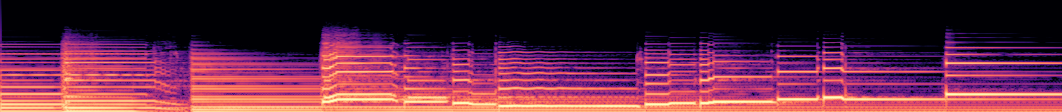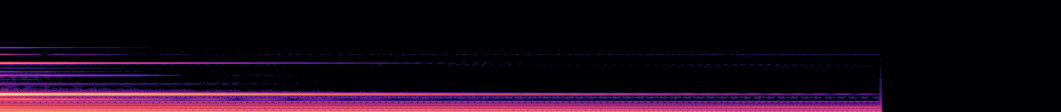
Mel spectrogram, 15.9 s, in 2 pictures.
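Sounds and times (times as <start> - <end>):
neck pickup tone: 0.0 - 14.4.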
